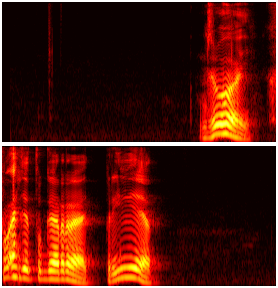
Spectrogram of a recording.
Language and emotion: Russian, positive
